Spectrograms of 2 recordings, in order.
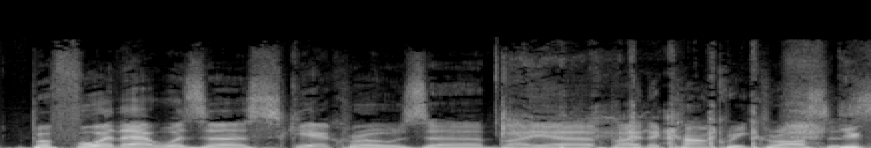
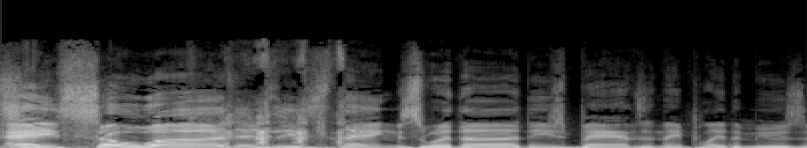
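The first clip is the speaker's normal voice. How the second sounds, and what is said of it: Weak attempt at New York accent. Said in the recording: “you're from New York and you struggle to do a New York accent ... probably better at doing a New York accent than I am”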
